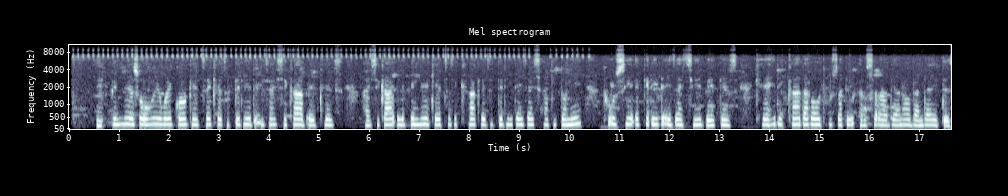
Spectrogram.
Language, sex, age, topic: Gamo, male, 36-49, government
